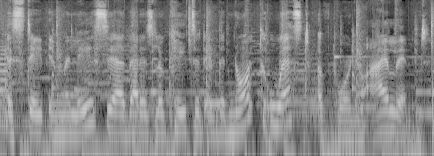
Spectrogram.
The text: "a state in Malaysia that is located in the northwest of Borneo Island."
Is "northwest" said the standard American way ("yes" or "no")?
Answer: yes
